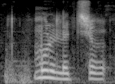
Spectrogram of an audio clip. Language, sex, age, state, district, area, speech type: Tamil, female, 18-30, Tamil Nadu, Kallakurichi, rural, spontaneous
